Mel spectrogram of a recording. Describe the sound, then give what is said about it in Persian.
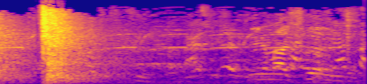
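A single loud, sharp gunshot fired at protesters cracks out, ringing briefly before a crowd's agitated chatter and shouting voices carry on underneath. “ناگهان صدای تیر می آید”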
